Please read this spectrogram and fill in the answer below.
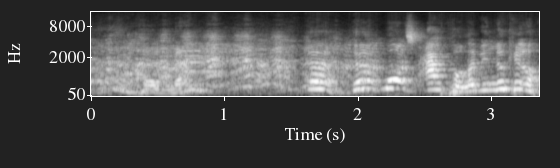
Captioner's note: audience laughter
